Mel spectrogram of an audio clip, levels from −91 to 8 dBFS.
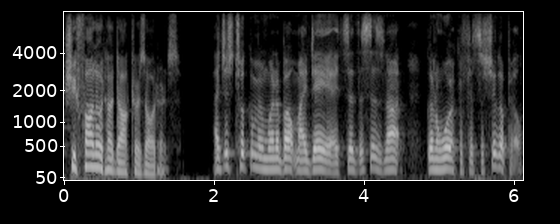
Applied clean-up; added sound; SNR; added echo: none; none; none; none.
